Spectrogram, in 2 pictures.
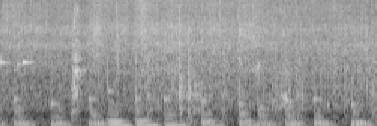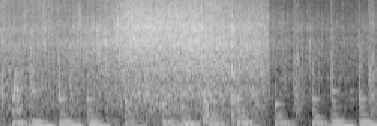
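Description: Oysters and scallions sizzling in butter and soy sauce in a stainless-steel wok, stirred with a spatula that clicks and scrapes against the pan. A louder hiss lasts about two seconds from about six and a half seconds in, then the sizzle drops away near the end. Background music with a steady low beat runs underneath.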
